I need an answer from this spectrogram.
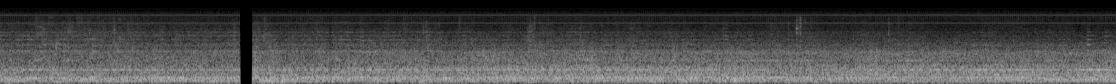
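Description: Railtour train running slowly along dock lines, heard from on board as a steady engine and running noise. The sound cuts out for an instant about two and a half seconds in.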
